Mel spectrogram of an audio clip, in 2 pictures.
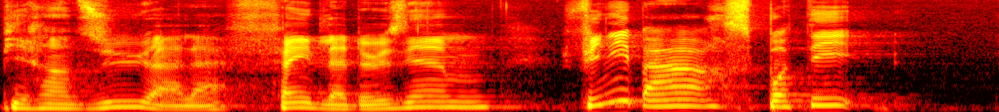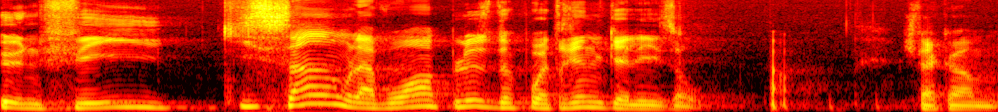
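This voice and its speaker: With long, frequent pauses and a very slow pace, a man speaks at a fairly high pitch, his voice swinging very widely in pitch and greatly in loudness. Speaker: podcast co-host. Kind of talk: casual chat.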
